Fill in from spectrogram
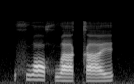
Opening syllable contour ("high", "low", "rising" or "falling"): falling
